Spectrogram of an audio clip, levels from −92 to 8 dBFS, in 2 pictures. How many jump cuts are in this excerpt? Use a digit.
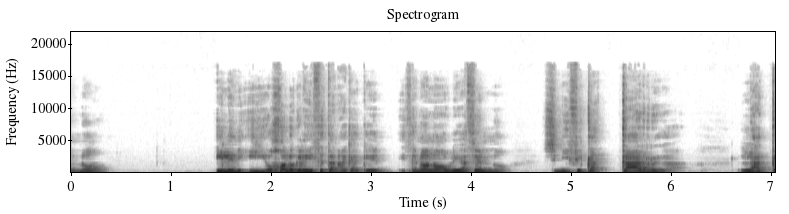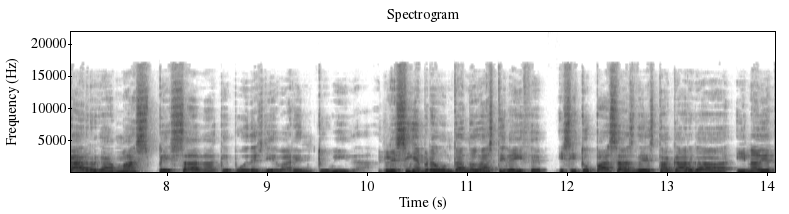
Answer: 2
